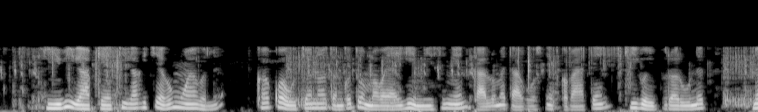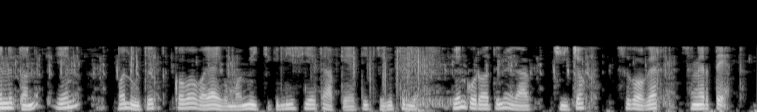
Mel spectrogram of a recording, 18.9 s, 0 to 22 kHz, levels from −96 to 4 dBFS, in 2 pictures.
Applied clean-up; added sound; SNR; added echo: classical method Wiener filter.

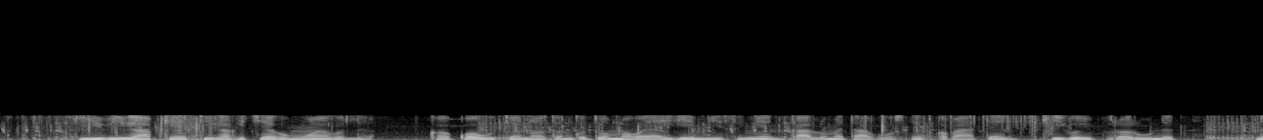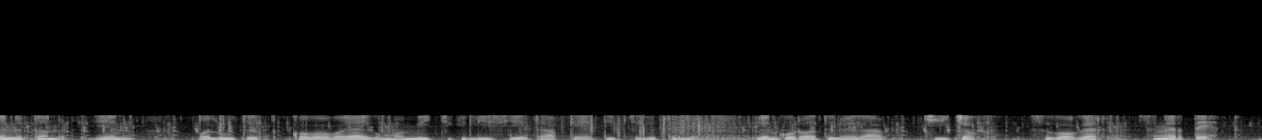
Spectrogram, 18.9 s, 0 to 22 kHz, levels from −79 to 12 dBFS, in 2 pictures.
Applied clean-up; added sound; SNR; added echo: none; Gurgling + Crack; 16 dB; none.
